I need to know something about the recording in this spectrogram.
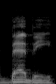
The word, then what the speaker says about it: Baby: of my old videos I actually refer to baby as beby because I went with the Japanese pronunciation but it's really the same thing CU baby and Bey are the same word so it's whatever you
